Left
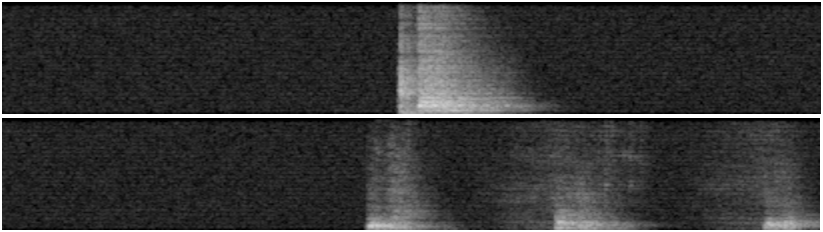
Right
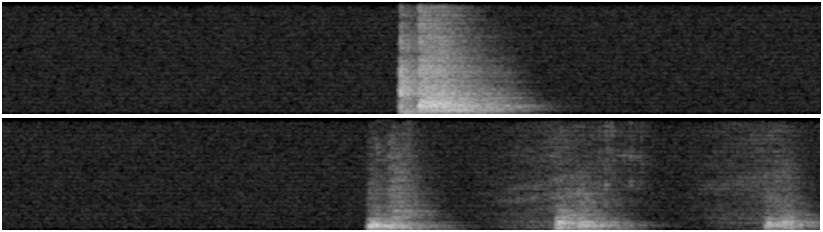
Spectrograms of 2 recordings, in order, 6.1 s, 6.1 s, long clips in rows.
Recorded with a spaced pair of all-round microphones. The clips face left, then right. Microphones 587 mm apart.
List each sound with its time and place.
1.5 s a pop: 30° left (ahead or behind), 2 m
4.4 s footsteps: 10° right (ahead or behind), 1.4 m; by 6.0 s 55° left (ahead or behind), 2 m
